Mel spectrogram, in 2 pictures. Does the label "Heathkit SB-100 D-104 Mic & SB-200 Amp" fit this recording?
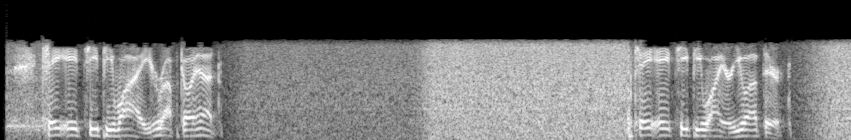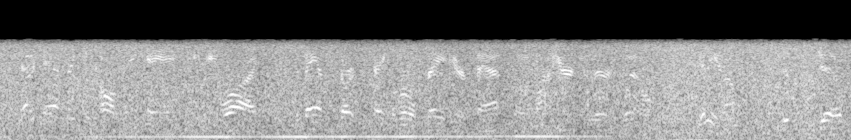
Yes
